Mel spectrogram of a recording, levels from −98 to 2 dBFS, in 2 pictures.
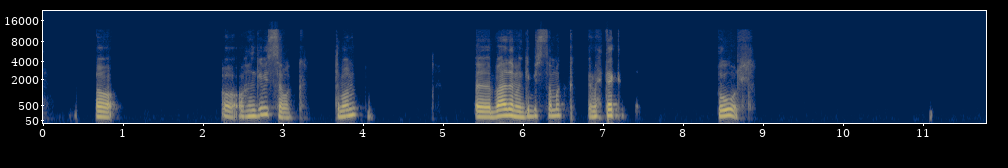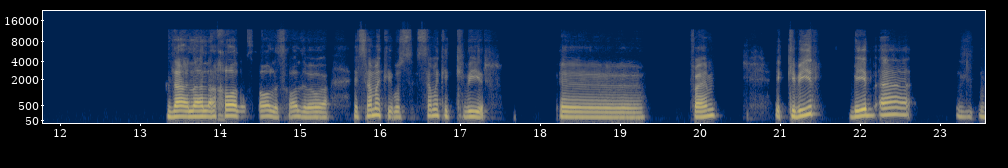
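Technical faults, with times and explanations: There are no technical faults in this clip, so there are no times or explanations to give.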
